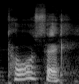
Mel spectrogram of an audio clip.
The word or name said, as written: toosehL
